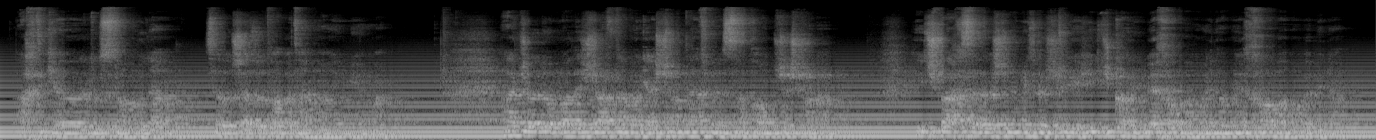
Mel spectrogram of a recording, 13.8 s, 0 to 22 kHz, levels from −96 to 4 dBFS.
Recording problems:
off-mic speech; far
room echo; noticeable; dies away in 1.2 s
squashed, flat; somewhat
electrical hum; loud; throughout; 60 Hz, 6 dB below the speech

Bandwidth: 17.5 kHz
